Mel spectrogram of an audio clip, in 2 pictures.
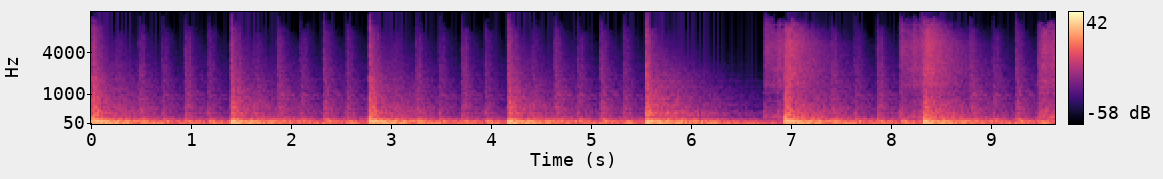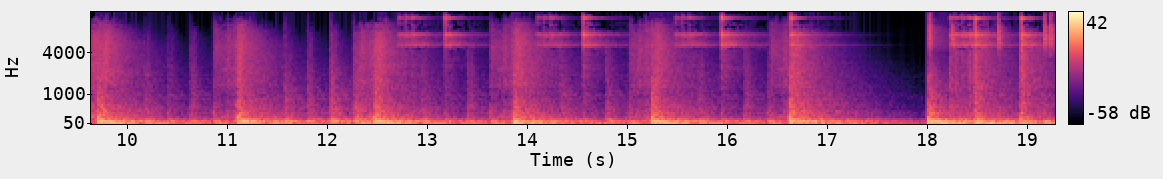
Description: Tribal Spirit

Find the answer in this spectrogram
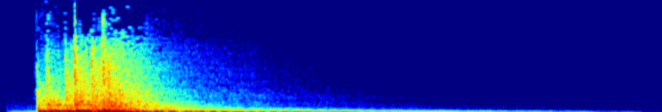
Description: Vaudeville Drum Set

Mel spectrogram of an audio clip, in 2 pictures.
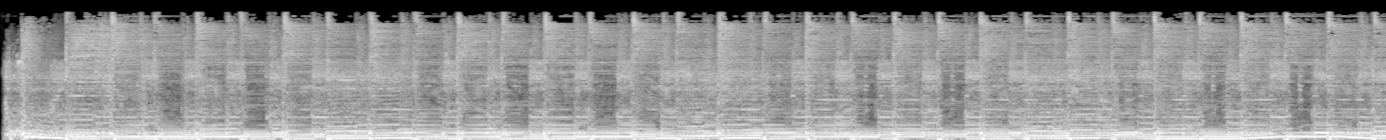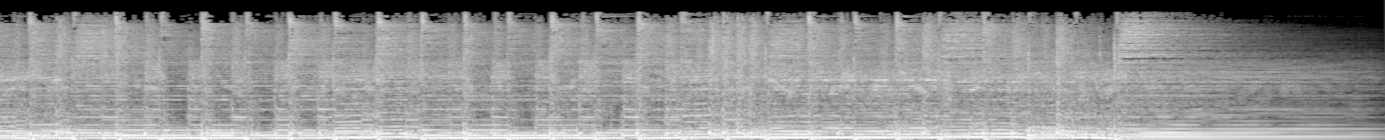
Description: Blues

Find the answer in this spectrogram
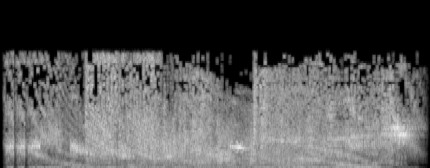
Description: Hollow Chaos, Taylor Grand

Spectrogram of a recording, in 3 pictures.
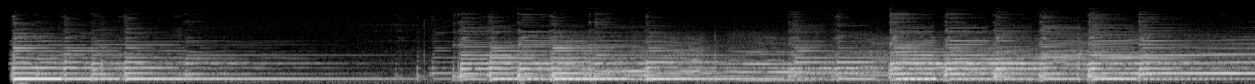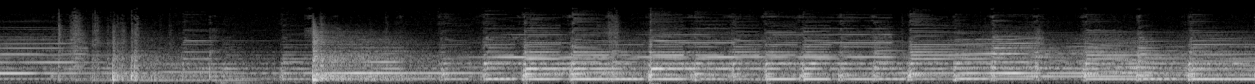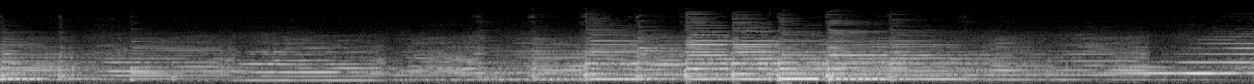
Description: Suspense

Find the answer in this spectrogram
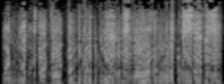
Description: Interrupted Garble, Taylor Grand

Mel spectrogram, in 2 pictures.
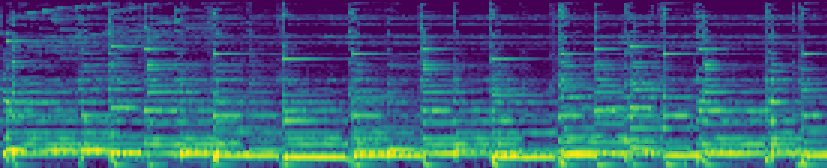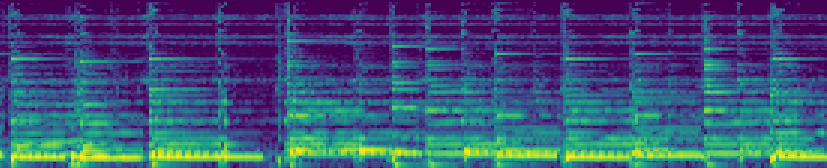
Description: Ukulele Bells Keys

